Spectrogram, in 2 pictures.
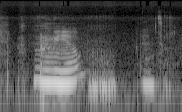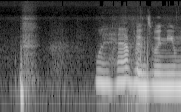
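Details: Butterscotch the pet cat making a new, odd noise indoors: drawn-out tonal cries with a rich stack of harmonics, the first sliding slightly downward, a second louder one held at the end, with people talking between.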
